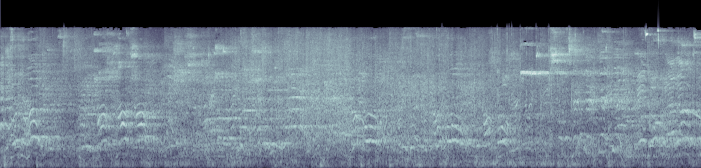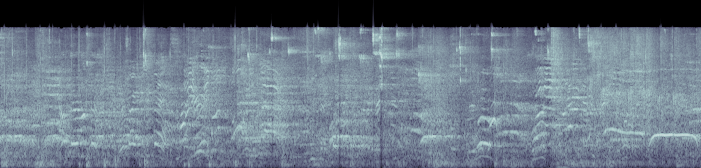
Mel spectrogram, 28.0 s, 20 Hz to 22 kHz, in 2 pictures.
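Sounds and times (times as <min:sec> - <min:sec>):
voices calling out in gym: 0:00.0 - 0:28.0.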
